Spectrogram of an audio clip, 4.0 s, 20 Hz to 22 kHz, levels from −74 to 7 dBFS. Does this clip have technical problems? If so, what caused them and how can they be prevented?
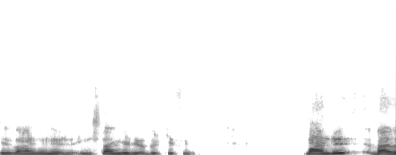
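Yes. From 0.53 to 0.59 s and again from 3.13 to 3.19 s the speech turns briefly rougher and noisier, with no gap. This is lost packet rebuilt from error correction: about 40 ms of audio each time, likely from two dropped packets, was replayed from a low-bitrate Opus copy. Preventing it means reducing packet loss on the network, for example with a steadier connection or higher priority for call traffic.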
